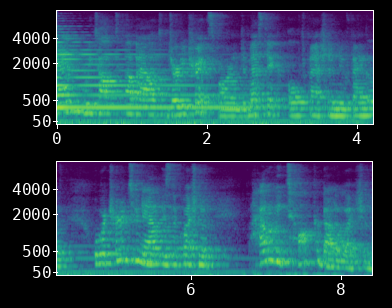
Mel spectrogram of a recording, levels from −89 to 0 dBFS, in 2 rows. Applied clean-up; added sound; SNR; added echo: none; Piano; 4 dB; reverberation time 0.9 s.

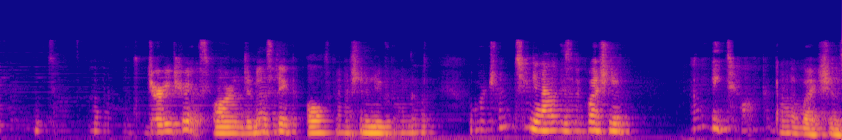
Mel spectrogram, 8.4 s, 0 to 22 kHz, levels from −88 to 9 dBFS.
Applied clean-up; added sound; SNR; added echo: neural mask model DeepFilterNet 3.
